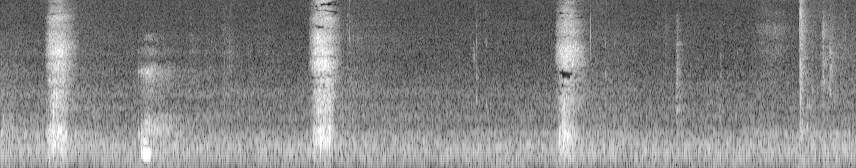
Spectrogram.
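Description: Three sharp sneezes, each with a quick intake before it, in a quiet room. Repeated sneezing.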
